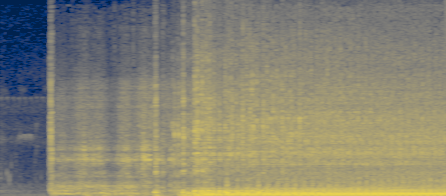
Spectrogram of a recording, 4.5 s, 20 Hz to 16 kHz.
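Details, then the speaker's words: 1959 Chevy Biscayne that sat years in a salvage yard, first run after cleaning the points, carburetor leaking from the bottom; fast busy idle well above normal after catching; idle speed set too high, idle screw needs adjusting. "sounds pretty good the idle is way too high we need to adjust that nonetheless though she does run"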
